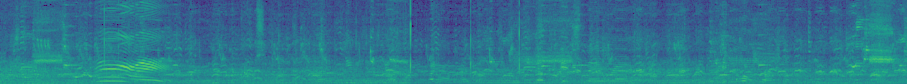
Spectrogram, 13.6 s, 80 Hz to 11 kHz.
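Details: Huge flocks of snow geese flying and circling down to land at a bird sanctuary in Delta, British Columbia, Canada, March 24, 2011; a few clear rising-falling honks open the recording, then a dense, distant chorus of flock calls continues with background hum.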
